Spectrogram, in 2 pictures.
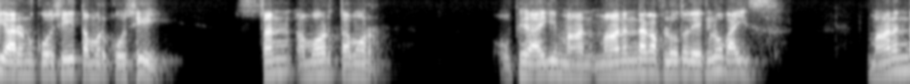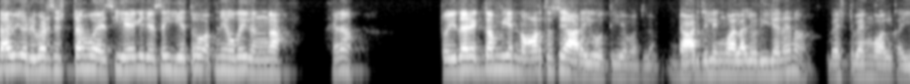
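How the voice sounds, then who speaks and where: A man's voice: on the high side, muffled recording. A man teaching a live online geography class, drilling names over and over and teasing sleepy students. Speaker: online exam-prep teacher.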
